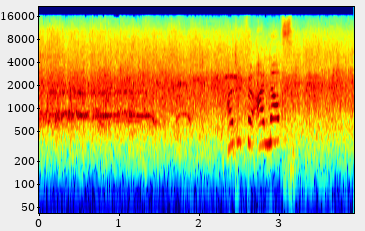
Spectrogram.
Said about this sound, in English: A big round of applause for everyone at the Sydney Opera House.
